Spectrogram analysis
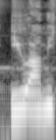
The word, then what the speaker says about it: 石見: おりますイシイ mito 書いてですねゆあみと読むこれもね知ってい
